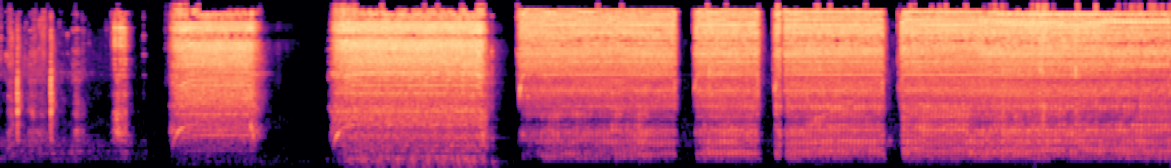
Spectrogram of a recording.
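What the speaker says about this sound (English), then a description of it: "This is what you call a drill shear." A power drill fitted with a drill shear whines in repeated loud bursts separated by short pauses, with metallic scraping and clicks from the cutter as it works through thin sheet metal.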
